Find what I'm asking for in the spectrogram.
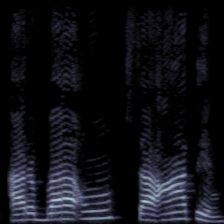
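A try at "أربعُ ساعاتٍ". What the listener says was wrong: Iya, sa'atin. Hanya panjang.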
